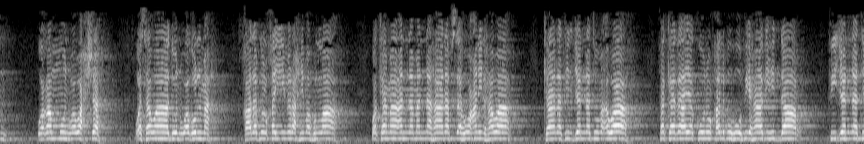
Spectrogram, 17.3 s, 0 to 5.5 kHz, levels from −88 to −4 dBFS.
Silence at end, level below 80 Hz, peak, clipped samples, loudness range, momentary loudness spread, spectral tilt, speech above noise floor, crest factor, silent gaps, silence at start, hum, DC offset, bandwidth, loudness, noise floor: 0 s; -56 dBFS; 0 dBFS; under 0.1%; 2 LU; 12 LU; -7.5 dB/octave; 28 dB; 18 dB; none; 0 s; none; under 0.1%; 5.2 kHz; -17 LUFS; -44 dBFS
